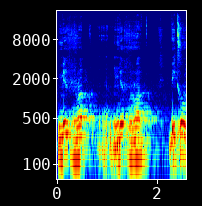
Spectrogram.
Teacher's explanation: Ro itu jelas tidak usah ditahan.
